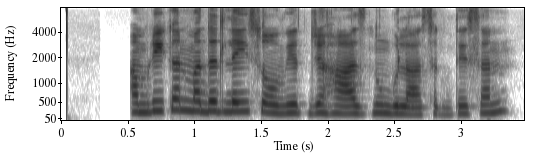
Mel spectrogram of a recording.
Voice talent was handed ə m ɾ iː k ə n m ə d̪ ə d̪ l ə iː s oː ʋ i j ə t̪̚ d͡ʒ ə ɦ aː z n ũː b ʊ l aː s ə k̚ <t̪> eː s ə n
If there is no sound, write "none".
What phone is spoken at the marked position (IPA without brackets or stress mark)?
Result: d̪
